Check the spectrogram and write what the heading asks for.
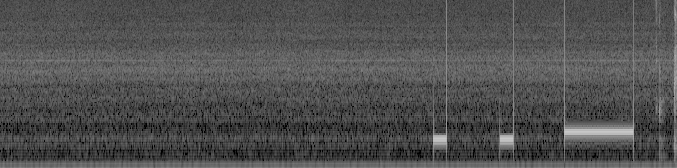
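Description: Workout interval timer countdown beeps: two short beeps a second apart, then one longer, higher beep marking the end of the interval. A faint steady low hum lies underneath.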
